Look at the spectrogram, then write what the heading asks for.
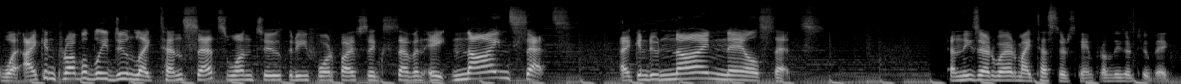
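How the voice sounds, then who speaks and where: A woman livestreamer chatting casually with her viewers in a playful, rambling way, often repeating herself. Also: medium pitch. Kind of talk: casual chat with viewers while doing crafts on stream.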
